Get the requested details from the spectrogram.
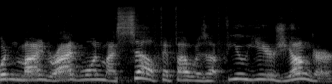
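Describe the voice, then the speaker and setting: Someone puts on a raspy character voice, pitched fairly high and delivered at a moderate pace. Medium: read story. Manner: blunt.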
